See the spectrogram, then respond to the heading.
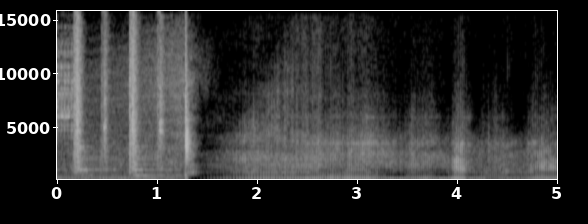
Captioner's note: music stops; engine revving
